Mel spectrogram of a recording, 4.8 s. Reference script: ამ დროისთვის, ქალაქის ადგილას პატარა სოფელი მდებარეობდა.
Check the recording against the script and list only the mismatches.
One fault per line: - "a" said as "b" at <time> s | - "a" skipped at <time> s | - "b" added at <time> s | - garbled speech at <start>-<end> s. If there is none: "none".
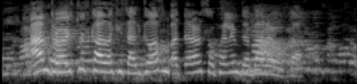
none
